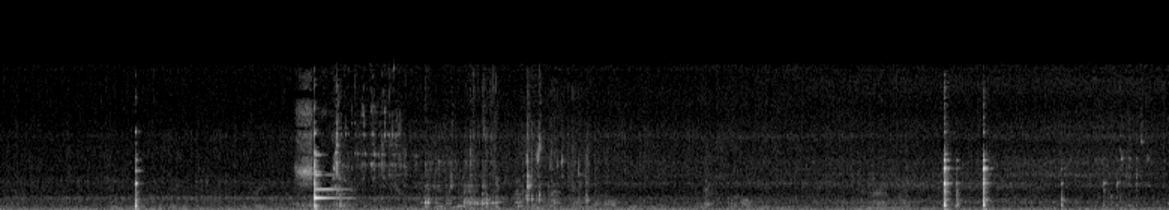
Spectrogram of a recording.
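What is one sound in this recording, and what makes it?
Soda pours and fizzes into a glass.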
